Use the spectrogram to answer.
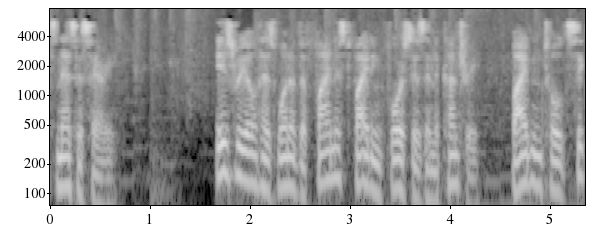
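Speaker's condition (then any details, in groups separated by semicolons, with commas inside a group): No condition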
